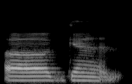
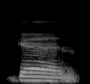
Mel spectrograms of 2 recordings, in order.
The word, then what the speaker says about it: against: So it's against. Like we have the A here, that's the schwa, against.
